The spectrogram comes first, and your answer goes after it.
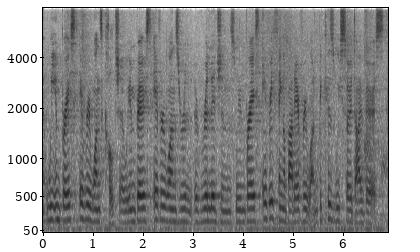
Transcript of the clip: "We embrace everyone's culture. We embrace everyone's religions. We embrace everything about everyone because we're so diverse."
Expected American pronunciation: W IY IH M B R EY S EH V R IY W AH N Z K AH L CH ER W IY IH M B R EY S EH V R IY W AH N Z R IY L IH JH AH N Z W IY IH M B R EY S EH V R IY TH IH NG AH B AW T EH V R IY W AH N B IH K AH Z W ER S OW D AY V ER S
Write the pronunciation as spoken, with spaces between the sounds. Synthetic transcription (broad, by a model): W IY IH M B R EY S EH V R IY W AH N Z K AH L CH ER W IY IH M B R EY S EH V R IY W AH N Z R IY L IH JH AH N Z W IY IH M B R EY S EH V R IY TH IH NG AH B AW T EH V R IY W AH N B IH K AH Z W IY S OW D AY V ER S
